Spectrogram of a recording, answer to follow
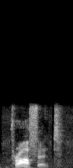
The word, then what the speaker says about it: prophet: Now, actually, Ate, those two words would be pronounced exactly the same. Okay. Okay. Profit, what is our quarterly profit? Well, we made $4,500. Okay. Mohammed was a prophet, right?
